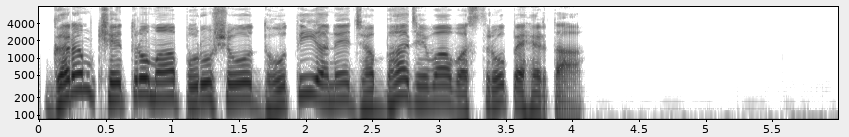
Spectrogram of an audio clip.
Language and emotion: Gujarati, neutral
